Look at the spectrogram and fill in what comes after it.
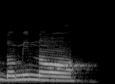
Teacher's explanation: e a oxítona é a última palavra mais forte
